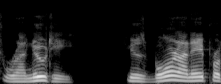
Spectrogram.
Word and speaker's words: Ranucci: This one is Renato Rascal, whose stage name was Renato Ranucci, pronounced Ranuti.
